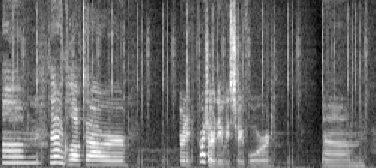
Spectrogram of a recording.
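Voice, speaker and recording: In a room with audible echo, a woman speaks very fast at a high pitch, her voice making very wide pitch swings. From Australia. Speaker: video game streamer. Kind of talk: casual live-stream chat while gaming. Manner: casual, hesitant with many fillers.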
